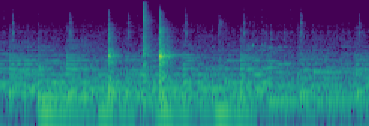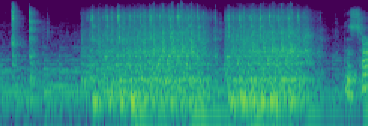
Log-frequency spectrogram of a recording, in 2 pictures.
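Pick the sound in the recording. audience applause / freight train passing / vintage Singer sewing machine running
vintage Singer sewing machine running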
